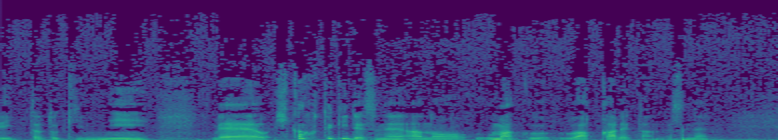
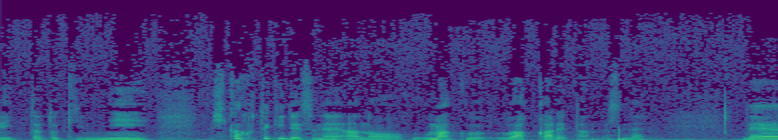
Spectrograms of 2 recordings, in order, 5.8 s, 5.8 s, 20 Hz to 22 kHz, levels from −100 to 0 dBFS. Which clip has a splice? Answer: second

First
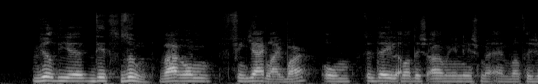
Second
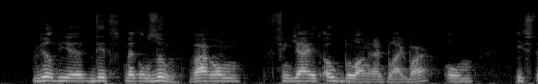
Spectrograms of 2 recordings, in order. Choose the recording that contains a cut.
first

